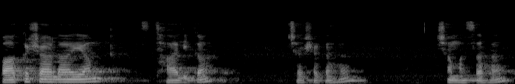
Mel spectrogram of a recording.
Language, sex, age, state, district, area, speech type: Sanskrit, male, 30-45, Tamil Nadu, Chennai, urban, spontaneous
